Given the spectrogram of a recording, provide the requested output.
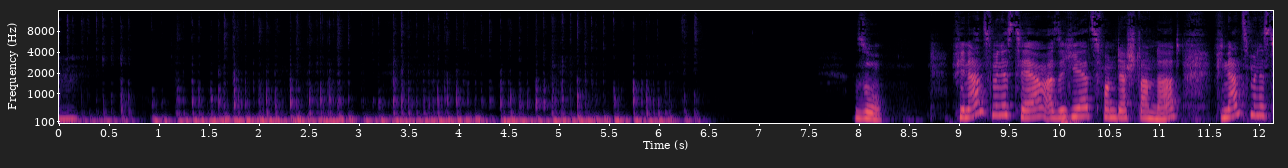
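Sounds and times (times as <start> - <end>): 
rapid typing on a computer keyboard during an internet search: 0.0 - 6.5
speech: 8.0 - 8.3, 9.0 - 12.1.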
